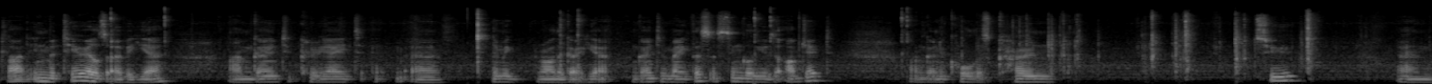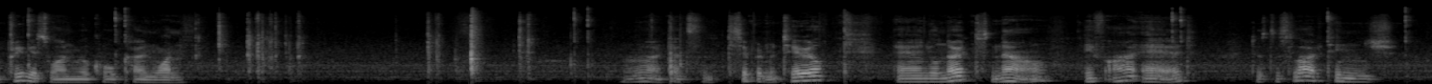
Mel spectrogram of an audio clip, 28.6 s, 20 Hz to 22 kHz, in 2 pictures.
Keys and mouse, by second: 1.5 click, 5.9-8.2 right drag, 8.2 click, 12.9 click, 14.9-16.7 right drag, 26.5-28.2 drag.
